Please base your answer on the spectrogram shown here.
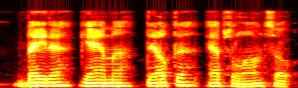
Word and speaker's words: beta: And then beta has a hard B sound like we have in the word ball or baptism.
